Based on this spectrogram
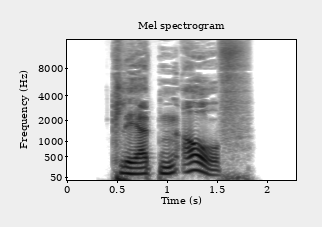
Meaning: inflection of aufklären: 1. first/third-person plural preterite 2. first/third-person plural subjunctive II
- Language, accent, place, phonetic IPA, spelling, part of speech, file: German, Germany, Berlin, [ˌklɛːɐ̯tn̩ ˈaʊ̯f], klärten auf, verb, De-klärten auf.ogg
